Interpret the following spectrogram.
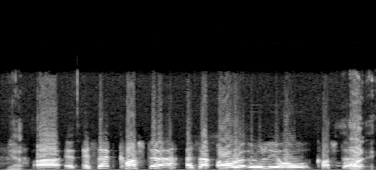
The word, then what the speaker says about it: Orihuela Costa: Is that Aurelio Costa? Aurelio Costa, you call it. That's right. It's difficult to pronounce.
